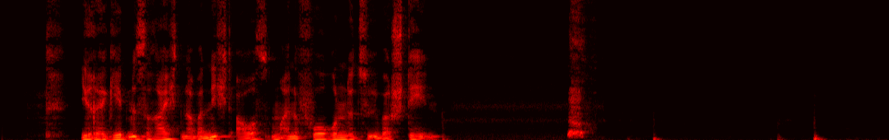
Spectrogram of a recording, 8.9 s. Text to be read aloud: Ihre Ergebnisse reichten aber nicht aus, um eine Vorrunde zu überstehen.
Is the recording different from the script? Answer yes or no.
no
